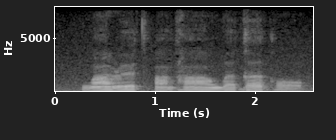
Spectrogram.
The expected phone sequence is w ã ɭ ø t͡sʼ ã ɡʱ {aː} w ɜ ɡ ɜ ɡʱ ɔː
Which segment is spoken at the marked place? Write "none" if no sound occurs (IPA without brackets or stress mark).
ãː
